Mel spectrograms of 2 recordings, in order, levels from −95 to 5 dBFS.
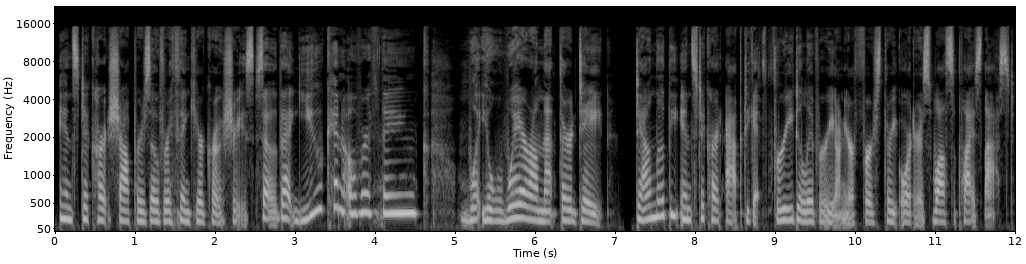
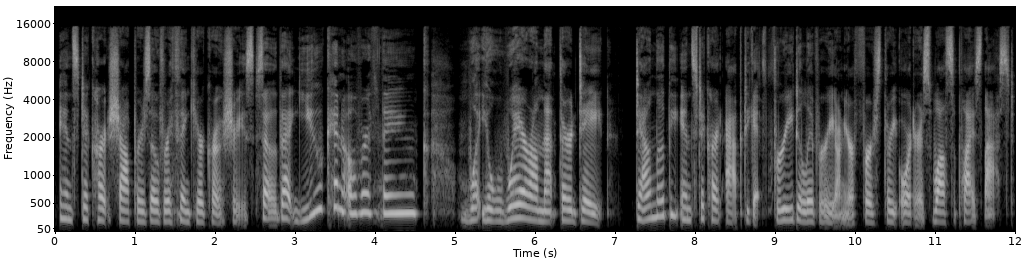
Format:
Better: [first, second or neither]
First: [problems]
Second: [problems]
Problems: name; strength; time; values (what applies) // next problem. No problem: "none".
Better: first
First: none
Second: thin; somewhat; fading below 450 Hz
